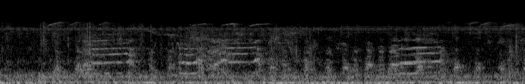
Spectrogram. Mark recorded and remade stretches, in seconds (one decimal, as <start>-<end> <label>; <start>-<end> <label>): 0.0-2.5 remade; 2.5-4.3 recorded; 4.3-5.3 remade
